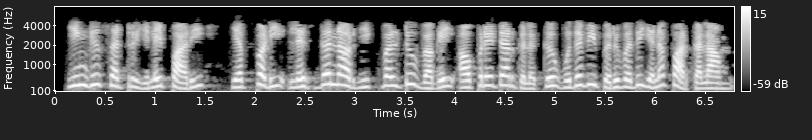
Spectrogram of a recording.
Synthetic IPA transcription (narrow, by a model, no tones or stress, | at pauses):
ɪŋɡɯsɐʈrɯɪɭɐɪpːaːɾi | ɛpːɐɽilɛsd̪ɐnaːɾliːkʋɐlʈuʋɐɣɐɪʔʔaːpɐɾeːʈːɐɾɣɐɭɯkːɯʊðɐʋipɛɾɯʋɐðɯɛnɐpːaːɾkɐlaːm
